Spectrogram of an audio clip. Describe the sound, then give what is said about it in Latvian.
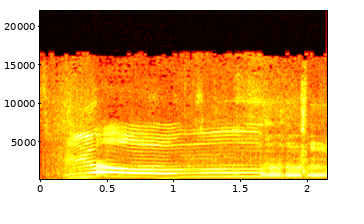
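A two-year-old boy, whom his parents cannot calm, cries in one long, loud wail that rises sharply, then holds a strained, steady pitch before breaking off into a ragged sob, while a group of refugees waits after crossing a bridge. “Savukārt aiz manis vecākiem divgadnieki neizdodas nomierināt. Puika raud.”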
